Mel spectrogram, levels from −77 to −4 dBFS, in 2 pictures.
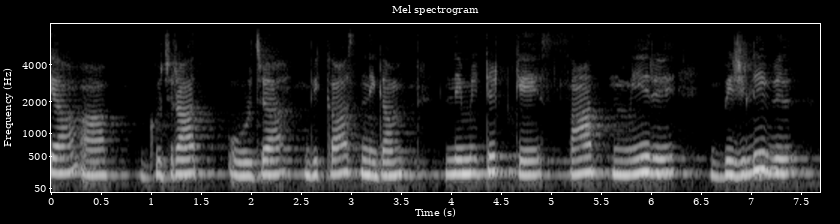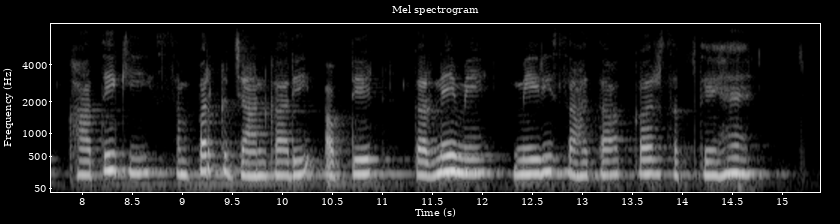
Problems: constant background noise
